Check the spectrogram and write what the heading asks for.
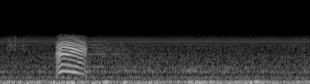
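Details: Dawn with a flock of crows: a lone loud caw, coarse and rich in overtones, then only a soft low rumble.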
